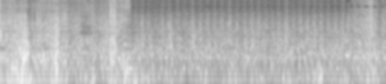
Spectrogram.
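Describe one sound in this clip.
A rifle fires in rapid bursts, with sharp echoing cracks.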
